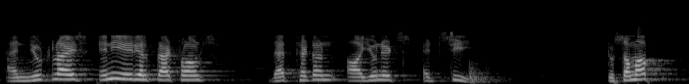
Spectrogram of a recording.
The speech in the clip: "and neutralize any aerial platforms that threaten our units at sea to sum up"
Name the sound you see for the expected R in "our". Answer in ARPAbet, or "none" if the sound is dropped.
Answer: R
